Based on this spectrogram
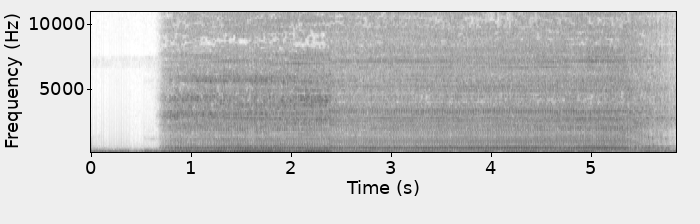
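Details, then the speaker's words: Radiator fan motor tested after repair, previously growling, weak and dead: smooth, steady electric hum at constant speed, no growl or scraping; fan motor sounds healthy. "Oke, ini suaranya sangat halus dan kita tinggal pasang ya teman-teman."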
